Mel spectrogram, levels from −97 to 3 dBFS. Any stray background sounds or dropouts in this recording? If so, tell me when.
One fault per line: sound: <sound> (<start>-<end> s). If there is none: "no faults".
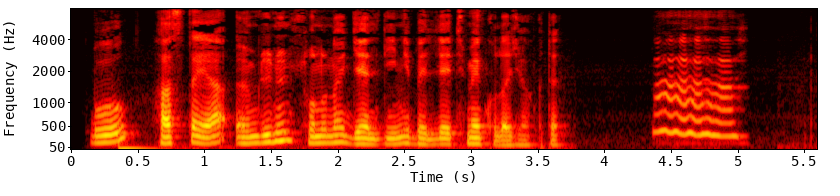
sound: laugh (4.3-5.1 s)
